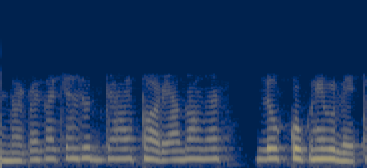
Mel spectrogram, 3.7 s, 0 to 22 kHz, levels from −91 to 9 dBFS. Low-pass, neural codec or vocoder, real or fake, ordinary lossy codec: 3.6 kHz; codec, 24 kHz, 3 kbps, HILCodec; fake; none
